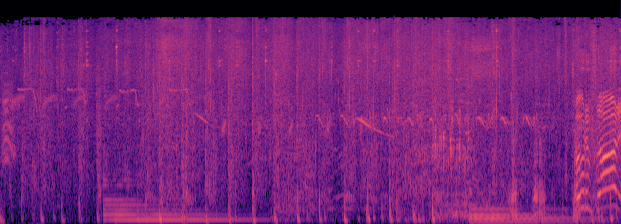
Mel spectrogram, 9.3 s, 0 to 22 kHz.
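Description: Horse hooves clip-clop in Red Dead Redemption 2 as a horse is ridden, a rhythmic series of soft thuds under game dialogue, with low background music and a neigh near the end.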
